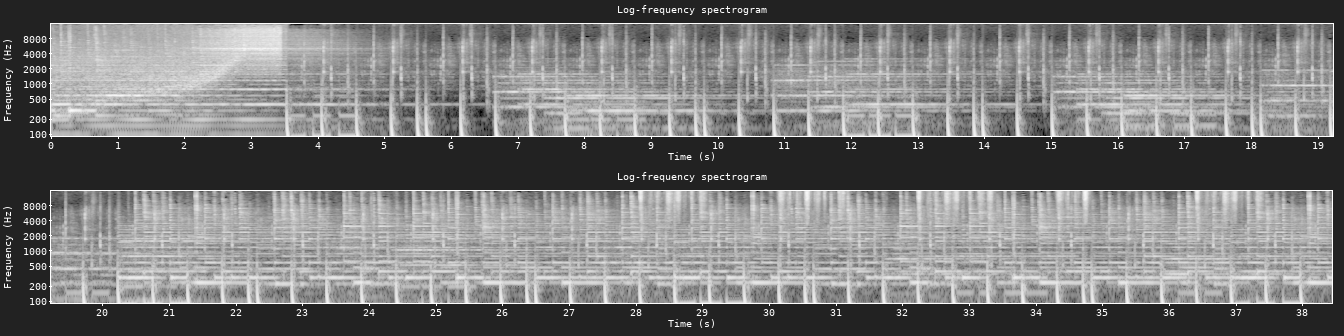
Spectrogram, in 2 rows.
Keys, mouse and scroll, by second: 33.4-34.5 drag, 35.7 click, 36.7 click.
